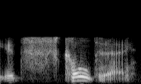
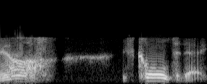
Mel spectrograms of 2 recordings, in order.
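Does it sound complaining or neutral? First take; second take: neutral; complaining. First: It is said as a neutral statement. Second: It is said in a complaining tone.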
